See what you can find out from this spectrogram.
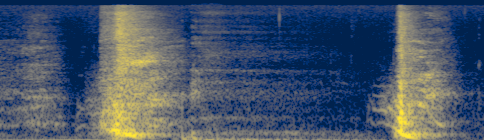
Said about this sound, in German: Ähm, oh, ich muss niesen.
